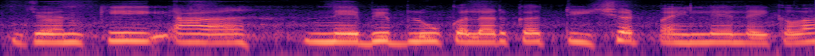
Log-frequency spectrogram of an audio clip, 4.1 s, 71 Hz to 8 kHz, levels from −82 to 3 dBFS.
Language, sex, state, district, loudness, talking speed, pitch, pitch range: Hindi, male, Uttar Pradesh, Varanasi, -19 LUFS, 130 wpm, 235 Hz, 225-245 Hz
